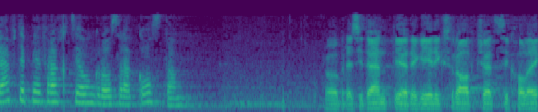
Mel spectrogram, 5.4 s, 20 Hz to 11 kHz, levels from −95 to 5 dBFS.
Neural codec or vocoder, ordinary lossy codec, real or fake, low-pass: none; AAC, 48 kbps; real; 7.2 kHz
